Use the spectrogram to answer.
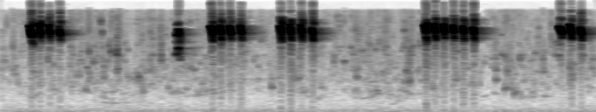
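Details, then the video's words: Red-billed velvet-fronted nuthatch, 'rambatan doraemon', as a master recording for songbirds; piercing high trills of four to six fast notes repeating at short intervals, with soft hiss between. "MASTERAN BURUNG RAMBATAN DORAEMON FULL TEMBAKAN"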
